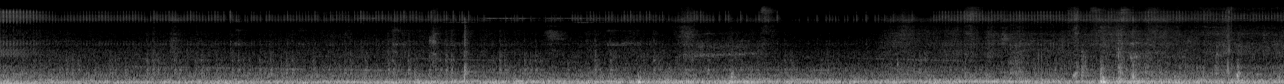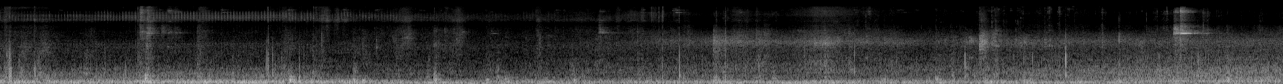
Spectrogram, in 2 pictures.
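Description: A bus engine rumbles low and steady.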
